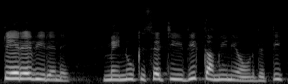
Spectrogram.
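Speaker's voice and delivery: normal talking voice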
